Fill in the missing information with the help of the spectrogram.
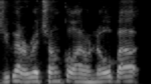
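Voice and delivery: a dad scoffing at the tuition; teasing dad. Retold or imitated. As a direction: needle the kid about the money. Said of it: "he goes".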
